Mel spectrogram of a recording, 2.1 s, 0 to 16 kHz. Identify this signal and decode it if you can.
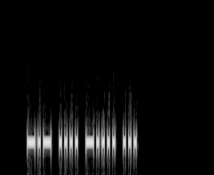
Morse code, heard as a keyed tone, about 45 wpm, 700 Hz. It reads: KH6S
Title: DXCC-100 Call Signs - 4 Characters - Repeated 3x - 45wpm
